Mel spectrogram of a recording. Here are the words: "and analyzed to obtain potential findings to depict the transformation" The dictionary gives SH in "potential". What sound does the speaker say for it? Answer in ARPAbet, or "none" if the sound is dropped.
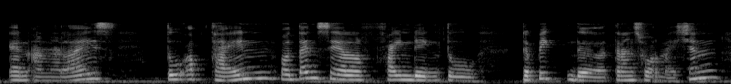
S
